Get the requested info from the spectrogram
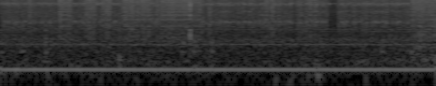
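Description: Steady low hum with a faint even hiss: the background noise of the screen recording, with a couple of faint short clicks about two seconds in and near the end.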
